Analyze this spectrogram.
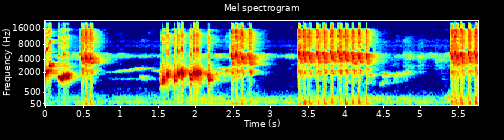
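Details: White-rumped shama singing in 'roll tembak' style, with loud buzzy rattle bursts alternating with short clusters of rich whistled warbles and quiet gaps between phrases.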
